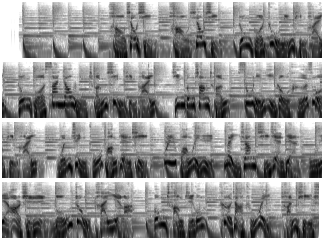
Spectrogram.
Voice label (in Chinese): 男 广告 开业语音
